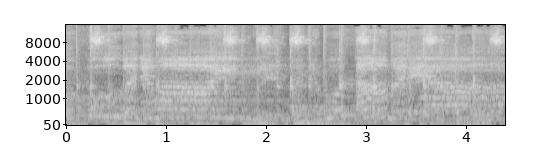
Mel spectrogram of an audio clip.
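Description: A Malayalam Christmas carol song: a voice sings a flowing melody over a band with a bass line and a steady beat.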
